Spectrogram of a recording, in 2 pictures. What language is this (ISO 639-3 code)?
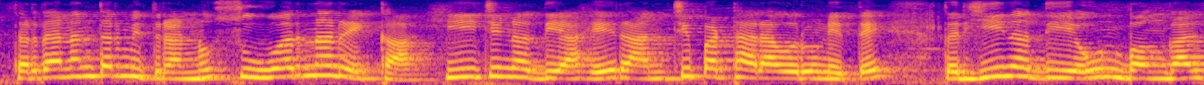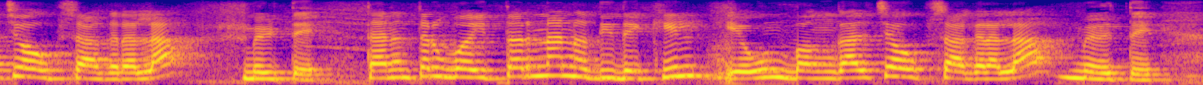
mar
